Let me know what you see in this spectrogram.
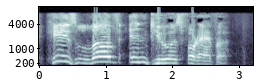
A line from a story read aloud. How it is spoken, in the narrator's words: They break out with a great shout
